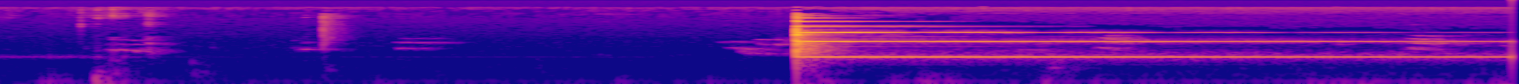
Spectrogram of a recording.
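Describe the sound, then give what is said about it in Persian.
Meditation bell rings out with a single struck note after a few faint soft clicks, then a clear, bright tone hangs and slowly fades, sustaining to the end. “اجازه بدین لحظاتی با فرکانس این زنگ افکار پراکنده از ذهنتون دور شه.”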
